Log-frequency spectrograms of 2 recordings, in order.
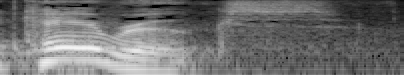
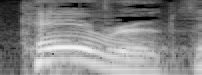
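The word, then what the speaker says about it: keruks (κῆρυξ): And from the verb keruso comes one of the words for a pastor teacher, a keruks. looks like that. K long E R U K S. Kerukhs.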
